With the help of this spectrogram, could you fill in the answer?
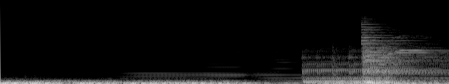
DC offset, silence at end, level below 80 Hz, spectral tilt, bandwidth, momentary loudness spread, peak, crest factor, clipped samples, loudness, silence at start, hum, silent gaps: under 0.1%; 0 s; -24 dBFS; -7 dB/octave; 7 kHz; 14 LU; -8 dBFS; 14 dB; under 0.1%; -28 LUFS; 0 s; none; none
